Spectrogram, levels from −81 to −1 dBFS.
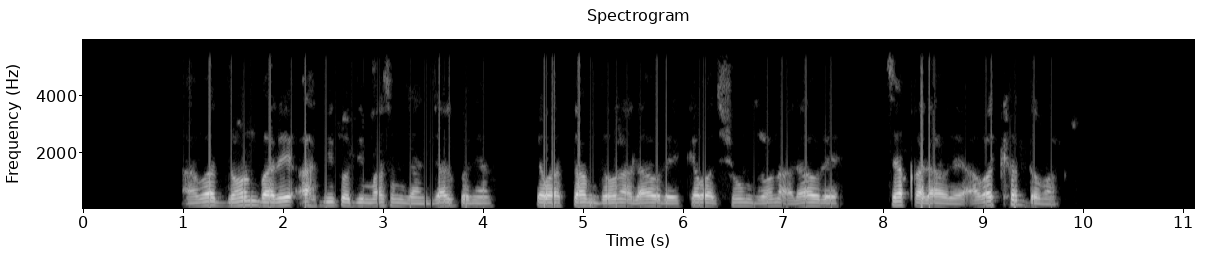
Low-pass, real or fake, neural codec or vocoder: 5.4 kHz; real; none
